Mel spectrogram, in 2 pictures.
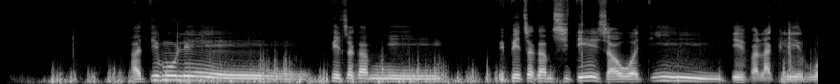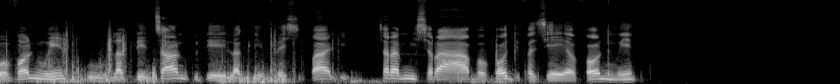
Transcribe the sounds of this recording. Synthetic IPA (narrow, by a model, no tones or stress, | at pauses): at̪imule | pet͡sakamini | mipet͡sakaminsit̪ezawat̪id̪efalakleruavawnuent̪ukulakilent͡sanukud̪elakleprẽsipalit͡saɾamisiraɦafavawd̪efazejavawnuent̪u̥kʲu̥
